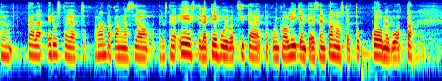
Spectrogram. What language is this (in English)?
Finnish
